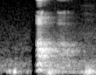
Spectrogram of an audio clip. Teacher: तो देखिए जो हमारा आ है, आ, ये किससे बोला जाता है, कंठ से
